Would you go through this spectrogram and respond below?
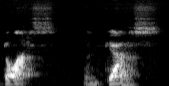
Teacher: speakers from the midlands and the north i.e northumbria and mercia pronounce words such as glass to rhyme with gas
